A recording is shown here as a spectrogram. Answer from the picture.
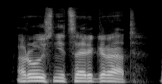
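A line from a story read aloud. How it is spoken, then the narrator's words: Tired objection. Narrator (Russian): возразил Ярополк устало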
